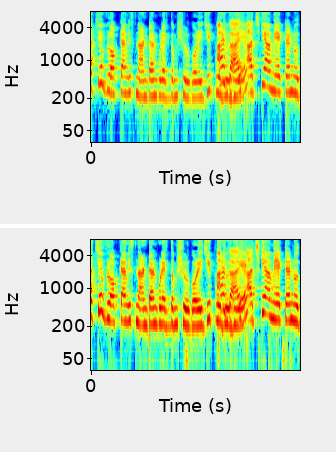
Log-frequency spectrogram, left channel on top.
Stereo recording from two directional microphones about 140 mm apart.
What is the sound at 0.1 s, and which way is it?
A woman's voice, 50° right (ahead or behind).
